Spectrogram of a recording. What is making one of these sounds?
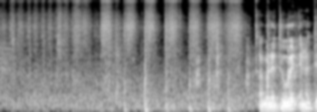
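An eraser rubs briskly on paper.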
